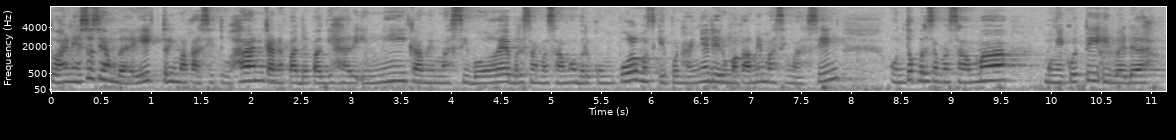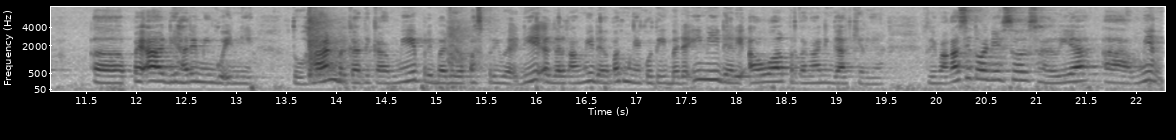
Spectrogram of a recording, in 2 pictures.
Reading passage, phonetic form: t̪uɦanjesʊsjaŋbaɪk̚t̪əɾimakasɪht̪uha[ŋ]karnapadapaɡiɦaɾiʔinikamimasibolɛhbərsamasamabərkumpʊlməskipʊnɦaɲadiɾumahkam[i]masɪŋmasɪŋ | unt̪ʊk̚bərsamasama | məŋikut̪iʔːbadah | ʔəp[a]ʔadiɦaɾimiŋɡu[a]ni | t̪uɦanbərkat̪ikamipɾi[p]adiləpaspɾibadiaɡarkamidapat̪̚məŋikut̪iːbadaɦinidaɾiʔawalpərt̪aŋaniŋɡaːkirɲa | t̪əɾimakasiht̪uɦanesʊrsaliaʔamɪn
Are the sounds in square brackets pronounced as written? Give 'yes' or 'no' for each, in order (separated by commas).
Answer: no, yes, no, no, no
